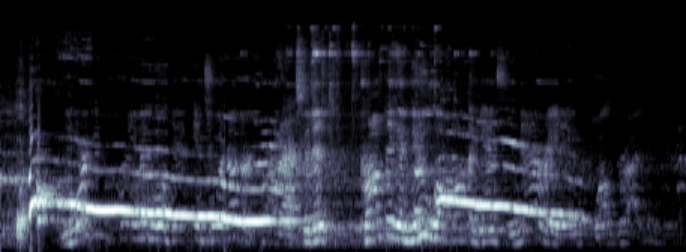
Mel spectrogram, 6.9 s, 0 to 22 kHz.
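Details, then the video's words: A pet dog howls along each time a recurring late-night television comedy segment airs: two long drawn-out howls, each starting high and sliding gradually down, over the segment's background audio. "Luckie Sings "in the year 2000""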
